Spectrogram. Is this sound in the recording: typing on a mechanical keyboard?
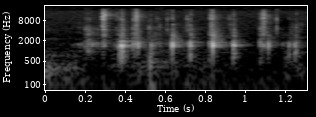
yes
